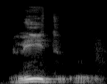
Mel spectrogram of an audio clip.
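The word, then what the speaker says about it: Lied: para una sola voz yo estoy diciendo la palabra literal como está escrita pero los eruditos en música la pronuncian de otra manera lid del alemán vemos lo utilizamos todos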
